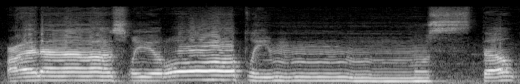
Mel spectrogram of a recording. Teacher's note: آگے دیکھیں، میم پہ شد ہے، غنہ کریں گے۔ جب وقف کریں گے تو دونوں زیر کو سکپ کر دیا جائے گا اور میم کی آواز آدھی نکالی جائے گی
